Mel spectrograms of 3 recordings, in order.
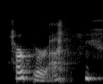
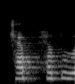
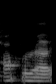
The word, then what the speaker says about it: Hapara: maori it's actually pronounced harper there's an r in there that i can never get harper or you could say opera is the actual pronunciation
